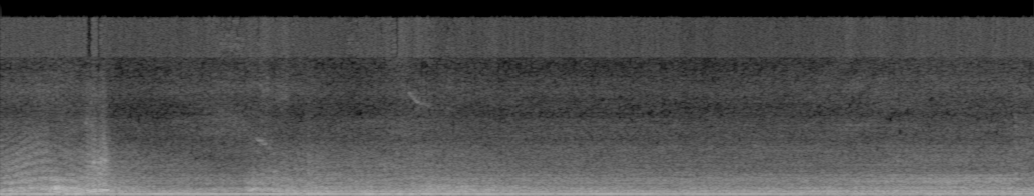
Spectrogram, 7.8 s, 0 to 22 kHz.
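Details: 1972 Electrolux Z310 cylinder vacuum after cleaning very dirty fans and lubricating, formerly very noisy: smooth, even, steady mid-pitched motor hum with no rattles or grinding; normal running.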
